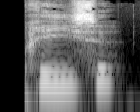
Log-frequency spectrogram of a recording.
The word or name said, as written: prise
